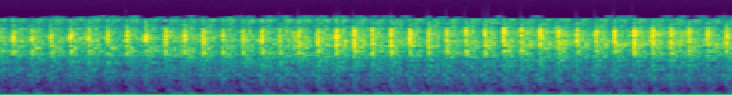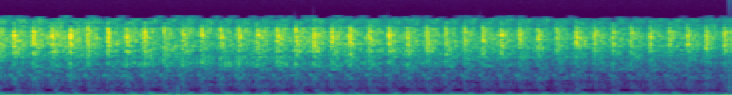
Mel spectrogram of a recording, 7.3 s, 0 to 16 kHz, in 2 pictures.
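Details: Yamaha FZ150i: fast, even metallic top-end clatter over a steady idle, getting louder daily with heavy vibration; it returned after an overhaul with a new engine bearing and primary driven gear. Owner suspects valves; unconfirmed.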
